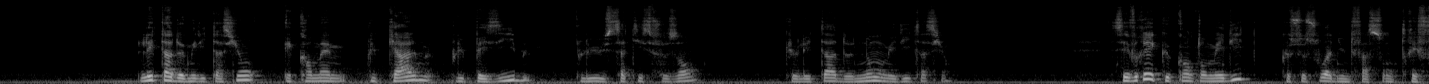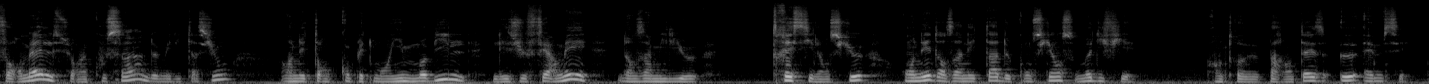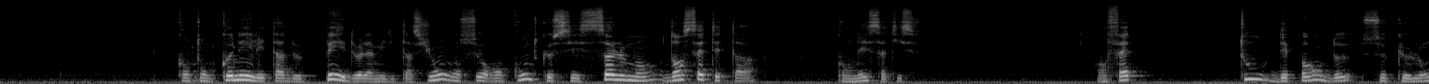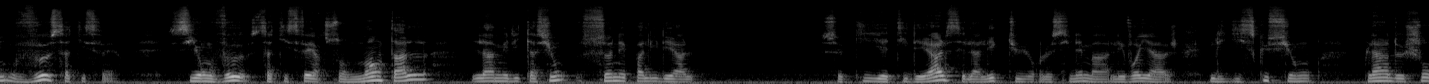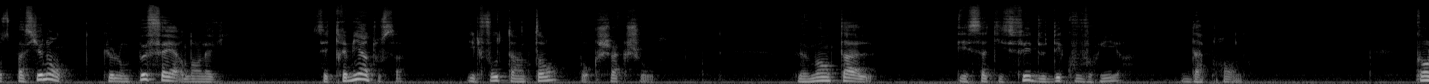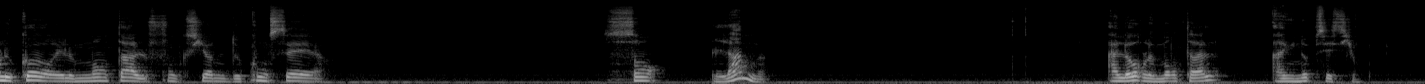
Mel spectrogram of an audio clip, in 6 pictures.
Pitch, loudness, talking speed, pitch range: 130 Hz, -32 LUFS, 115 wpm, 90-150 Hz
